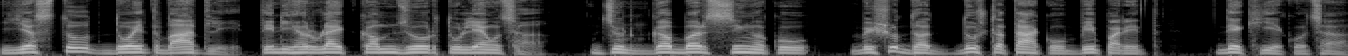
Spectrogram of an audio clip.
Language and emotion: Nepali, neutral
